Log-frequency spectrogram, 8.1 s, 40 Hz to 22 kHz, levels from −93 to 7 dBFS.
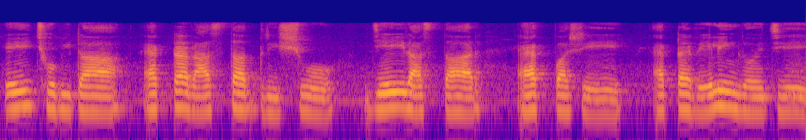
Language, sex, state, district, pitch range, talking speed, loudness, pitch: Bengali, female, West Bengal, Jhargram, 145-165 Hz, 90 wpm, -20 LUFS, 150 Hz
